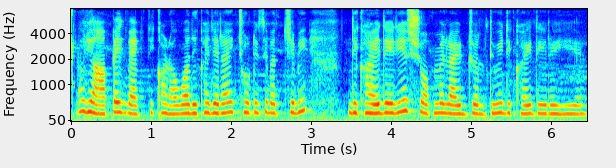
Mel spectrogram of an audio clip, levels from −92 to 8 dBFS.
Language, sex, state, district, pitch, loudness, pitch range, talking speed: Hindi, female, Chhattisgarh, Korba, 245 Hz, -15 LUFS, 230-255 Hz, 260 wpm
